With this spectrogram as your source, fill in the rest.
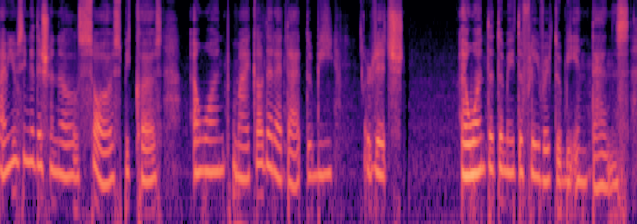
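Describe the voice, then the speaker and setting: At a fairly slow pace, a woman speaks in a Filipino accent with a fairly high pitch and ordinary pitch variation, the recording very clean, dry and close with no echo against a silent background. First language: Tagalog. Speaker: home cook. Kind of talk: cooking tutorial.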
